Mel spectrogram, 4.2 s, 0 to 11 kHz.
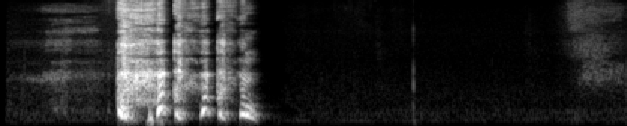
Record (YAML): cough_length: 4.2 s
cough_amplitude: 26074
cough_signal_mean_std_ratio: 0.3
survey_phase: beta (2021-08-13 to 2022-03-07)
age: 18-44
gender: Female
wearing_mask: 'No'
symptom_none: true
smoker_status: Current smoker (11 or more cigarettes per day)
respiratory_condition_asthma: false
respiratory_condition_other: false
recruitment_source: REACT
submission_delay: 0 days
covid_test_result: Negative
covid_test_method: RT-qPCR
influenza_a_test_result: Negative
influenza_b_test_result: Negative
